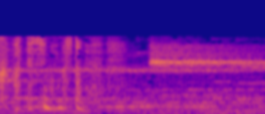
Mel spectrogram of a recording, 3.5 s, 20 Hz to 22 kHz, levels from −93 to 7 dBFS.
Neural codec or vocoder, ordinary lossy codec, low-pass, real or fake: none; MP3, 24 kbps; 7.2 kHz; real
